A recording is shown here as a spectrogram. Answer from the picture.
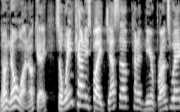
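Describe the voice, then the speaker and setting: A man talks in a Canadian accent at a moderate pace. His intonation is lively. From Canada (Nova Scotia). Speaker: university provost. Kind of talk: welcome address. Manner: halting, many fillers.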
